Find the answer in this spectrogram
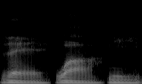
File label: "rewani", concat syllables; Affixing experiment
